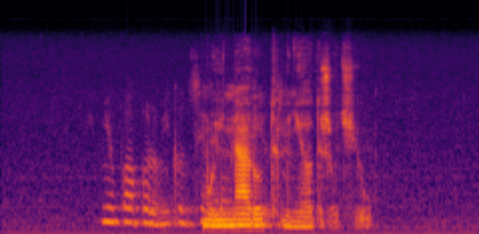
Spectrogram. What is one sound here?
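A young woman speaks weakly and with distress, close by.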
